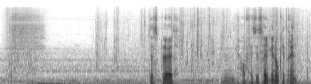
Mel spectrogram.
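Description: Footsteps crunch on the forest ground.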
